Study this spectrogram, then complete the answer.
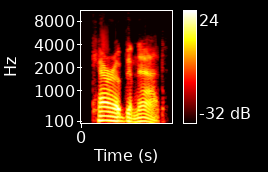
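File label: "caravanette", American English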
